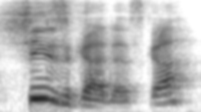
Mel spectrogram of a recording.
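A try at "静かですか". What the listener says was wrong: You said it right, just that you had a weird intonation.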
